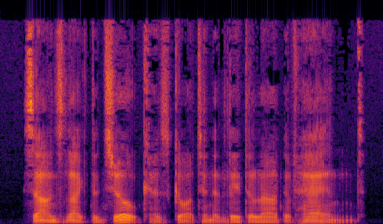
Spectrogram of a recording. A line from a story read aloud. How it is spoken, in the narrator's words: Katerina said dryly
